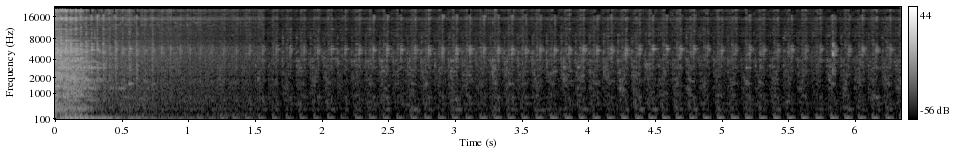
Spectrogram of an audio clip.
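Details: 1985 Yamaha Moto 4 ATV after old carburetor replaced with a new one; a bang at start, then an even, steady single-cylinder thumping idle at a few beats per second, running quieter than ever: normal idle.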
